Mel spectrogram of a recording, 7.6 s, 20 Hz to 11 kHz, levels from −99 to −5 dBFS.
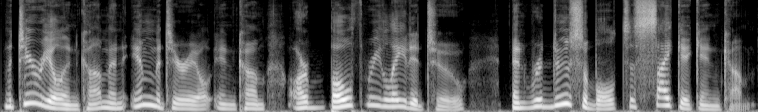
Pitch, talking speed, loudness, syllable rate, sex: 160 Hz, 110 wpm, -19 LUFS, 4.7 syllables/s, male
